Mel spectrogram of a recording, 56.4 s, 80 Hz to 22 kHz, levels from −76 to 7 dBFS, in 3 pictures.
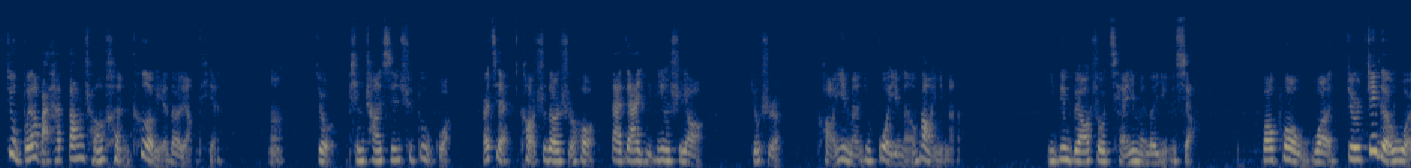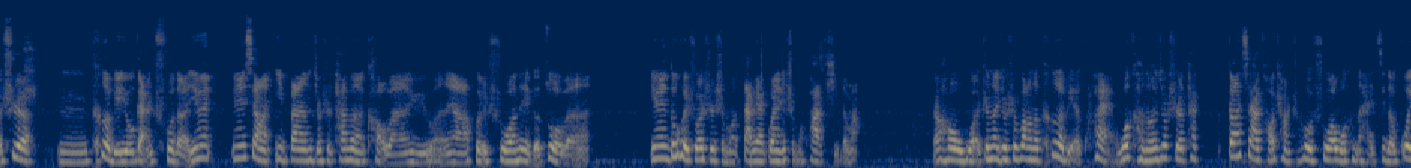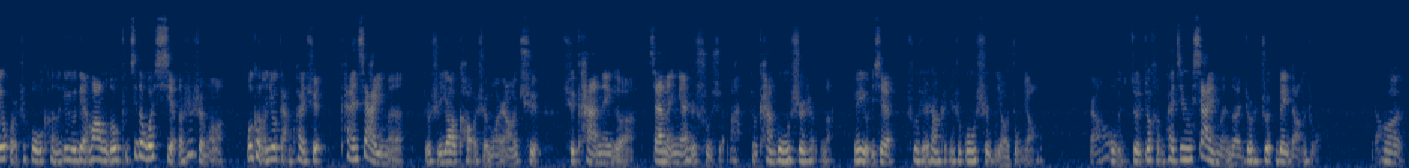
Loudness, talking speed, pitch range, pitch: -31 LUFS, 265 characters per minute, 205-240 Hz, 220 Hz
